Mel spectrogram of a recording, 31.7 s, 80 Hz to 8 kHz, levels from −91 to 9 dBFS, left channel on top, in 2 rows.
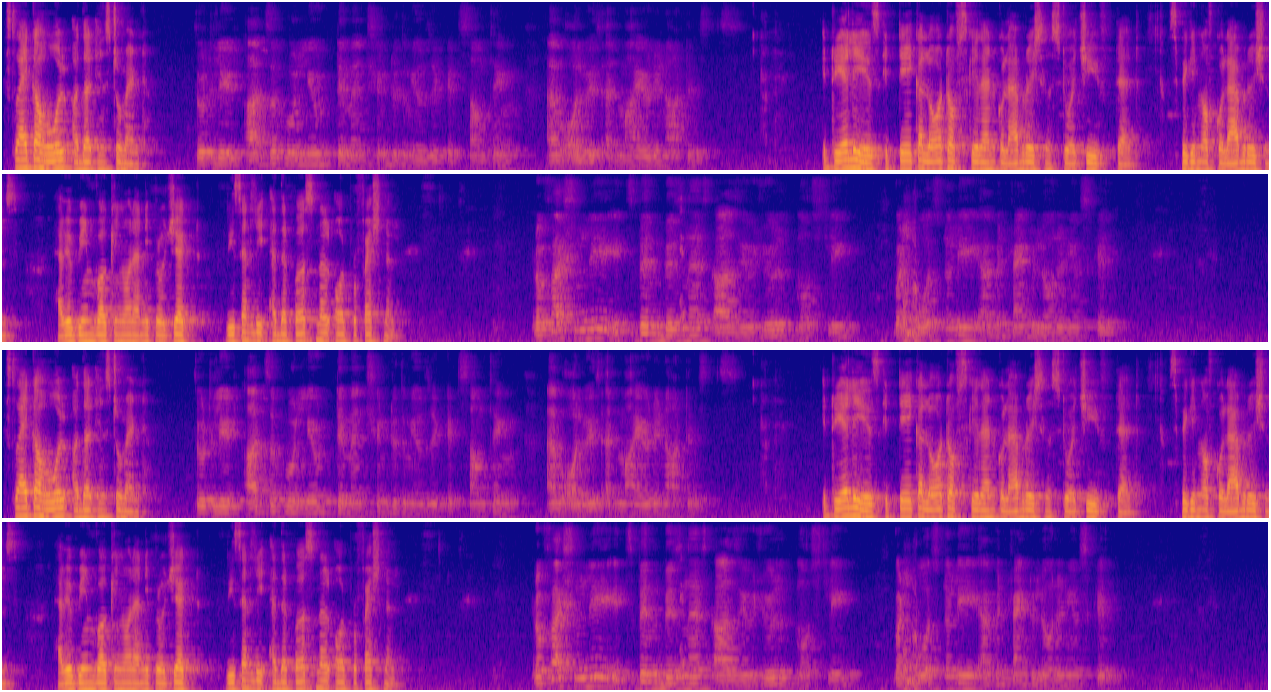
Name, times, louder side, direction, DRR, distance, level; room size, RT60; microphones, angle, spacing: voice 1, 0.0-1.7 10.3-14.2 14.6-16.0 16.5-18.2 18.6-20.8 27.1-27.3, left 1 dB, 10° left, 11 dB, 0.4 m, -20 dB
voice 2, 2.4-9.2 22.5-26.5 27.0-29.8, equal, 55° right, 2 dB, 2.0 m, -37 dB
8.7 x 6.1 x 5.8 m, 0.70 s
head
